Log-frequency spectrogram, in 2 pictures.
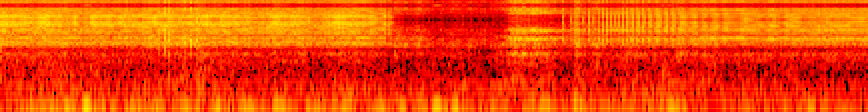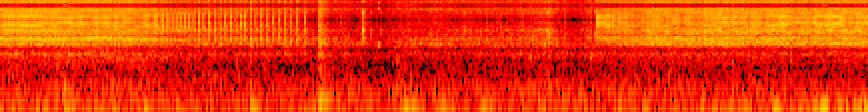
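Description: Boat under way on open sea, running and washing through the water, with wind buffeting the microphone. A high hiss drops out twice for about a second.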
